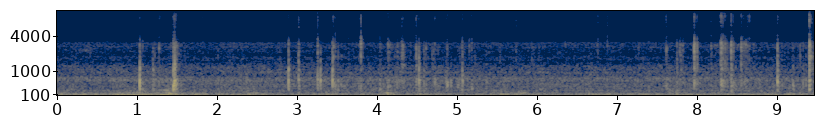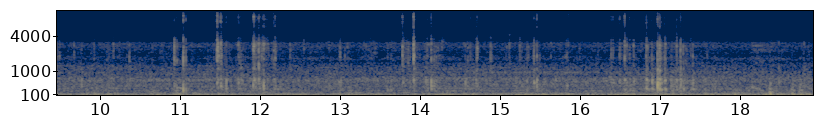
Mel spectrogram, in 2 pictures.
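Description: Passenger train running: a steady low rumble with scattered sharp clicks and rattles at uneven intervals.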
